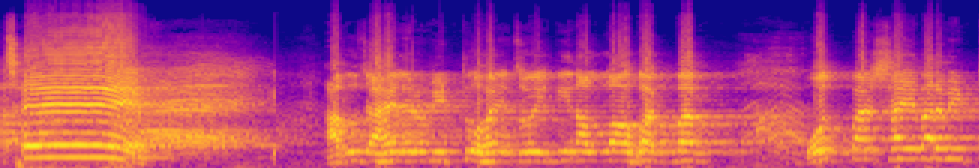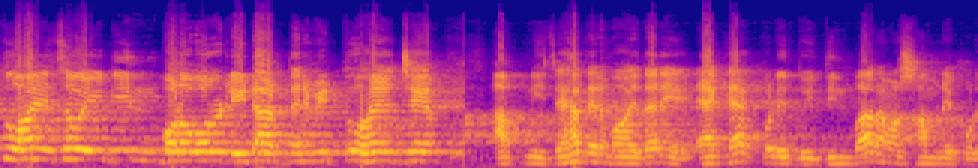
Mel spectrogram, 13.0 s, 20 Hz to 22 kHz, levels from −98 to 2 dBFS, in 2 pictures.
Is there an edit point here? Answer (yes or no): yes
